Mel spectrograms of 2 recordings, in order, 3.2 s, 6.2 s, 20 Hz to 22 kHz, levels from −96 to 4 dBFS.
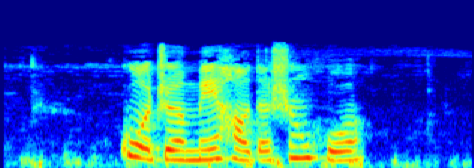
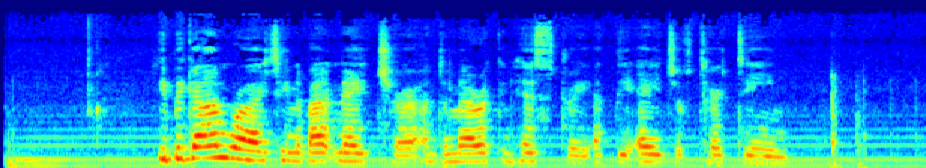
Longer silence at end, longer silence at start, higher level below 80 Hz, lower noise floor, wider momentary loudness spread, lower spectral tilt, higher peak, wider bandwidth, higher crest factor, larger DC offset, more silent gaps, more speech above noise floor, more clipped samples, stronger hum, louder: first, 0.75 s vs 0.4 s; first, 0.2 s vs 0.05 s; about the same, -50 dBFS vs -52 dBFS; first, -52 dBFS vs -40 dBFS; second, 5 LU vs 23 LU; about the same, -5.5 dB/octave vs -5.5 dB/octave; about the same, -4 dBFS vs -2 dBFS; second, 7.8 kHz vs 14 kHz; about the same, 18 dB vs 18 dB; neither; neither; first, 34 dB vs 22 dB; neither; neither; about the same, -18 LUFS vs -18 LUFS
